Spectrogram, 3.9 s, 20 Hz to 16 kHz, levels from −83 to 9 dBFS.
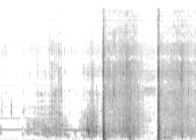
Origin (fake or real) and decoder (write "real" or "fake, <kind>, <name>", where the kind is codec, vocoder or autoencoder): fake, vocoder, Vocos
